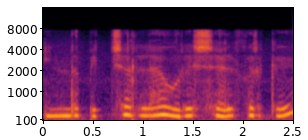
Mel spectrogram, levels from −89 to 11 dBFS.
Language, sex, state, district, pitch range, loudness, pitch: Tamil, female, Tamil Nadu, Nilgiris, 215-235 Hz, -13 LUFS, 225 Hz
